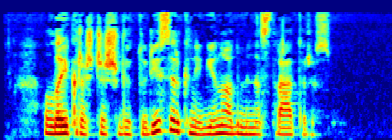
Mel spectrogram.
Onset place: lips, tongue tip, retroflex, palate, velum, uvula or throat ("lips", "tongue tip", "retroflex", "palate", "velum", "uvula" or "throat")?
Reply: tongue tip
